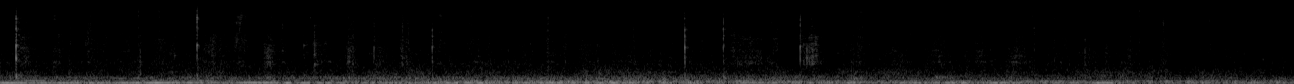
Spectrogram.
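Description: A palette knife squelches and smacks through thick paint on paper.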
